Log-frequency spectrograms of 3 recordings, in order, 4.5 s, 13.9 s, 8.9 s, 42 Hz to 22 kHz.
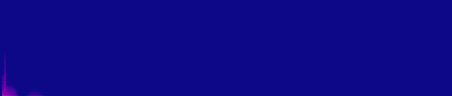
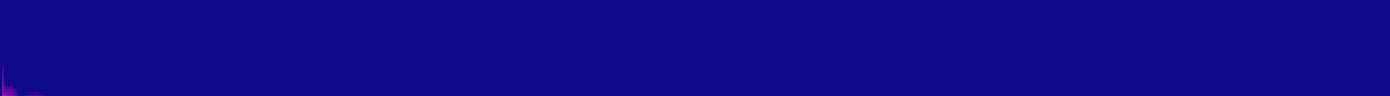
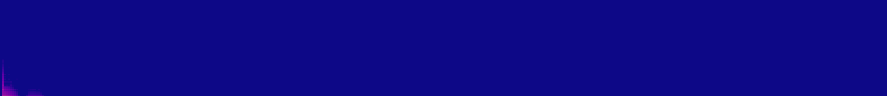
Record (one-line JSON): {"cough_length": "4.5 s", "cough_amplitude": 17, "cough_signal_mean_std_ratio": 0.18, "exhalation_length": "13.9 s", "exhalation_amplitude": 17, "exhalation_signal_mean_std_ratio": 0.1, "three_cough_length": "8.9 s", "three_cough_amplitude": 17, "three_cough_signal_mean_std_ratio": 0.13, "survey_phase": "alpha (2021-03-01 to 2021-08-12)", "age": "65+", "gender": "Male", "wearing_mask": "No", "symptom_none": true, "smoker_status": "Ex-smoker", "respiratory_condition_asthma": false, "respiratory_condition_other": true, "recruitment_source": "REACT", "submission_delay": "1 day", "covid_test_result": "Negative", "covid_test_method": "RT-qPCR"}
